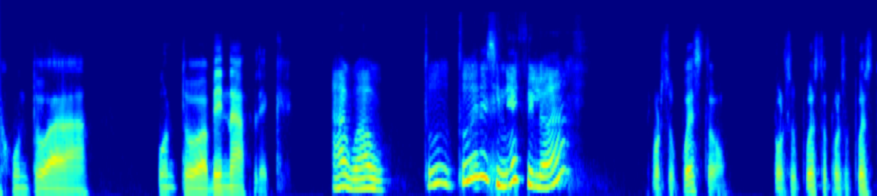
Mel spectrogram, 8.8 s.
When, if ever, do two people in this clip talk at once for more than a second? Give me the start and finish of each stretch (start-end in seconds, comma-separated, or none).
none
